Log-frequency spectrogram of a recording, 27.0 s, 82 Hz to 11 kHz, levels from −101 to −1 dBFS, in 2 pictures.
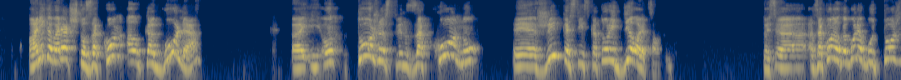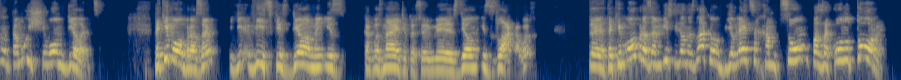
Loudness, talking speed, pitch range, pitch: -24 LUFS, 105 wpm, 185-285 Hz, 225 Hz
